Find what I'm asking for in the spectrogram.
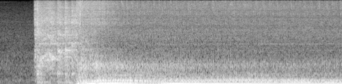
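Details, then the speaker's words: Newly delivered car (hood latch and driver's window need adjusting): a brief crank, then it catches at once and settles into a smooth, deep, even idle with no knocks or misses. It sounds real good; normal idle. "She sounds real good."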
